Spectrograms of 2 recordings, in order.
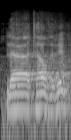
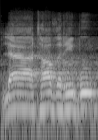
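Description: First: The verb ends with no final vowel. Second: The verb ends with a final vowel. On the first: The speaker calls it right. "صح صح، لأن لا ناهية فتجزم الفعل المضارع" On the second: The speaker calls it wrong. "خطأ"

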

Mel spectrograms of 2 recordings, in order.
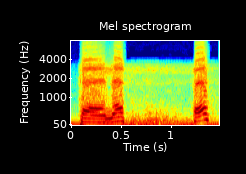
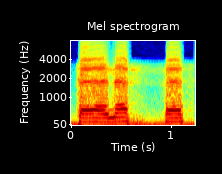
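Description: First: The doubled f sound is held too long. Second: The doubled f sound is held briefly. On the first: The speaker calls it wrong. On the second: The speaker calls it right.

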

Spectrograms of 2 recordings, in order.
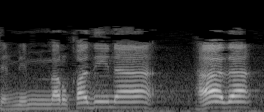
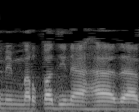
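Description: First: A brief silent pause comes before hadha. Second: Marqadina and hadha run together without a pause. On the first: This begins a new statement. The speaker calls it right. "لذلك جاءت السكت لحفص" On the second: This refers back to the place of sleep. The speaker calls it wrong. "لكن إن وصلت"

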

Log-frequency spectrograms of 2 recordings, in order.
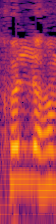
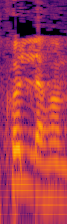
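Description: First: The vowel after the double L is u. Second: The vowel after the double L is a. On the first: The word is in the nominative case. The speaker calls it wrong. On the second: The word is in the accusative case. The speaker calls it right.

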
